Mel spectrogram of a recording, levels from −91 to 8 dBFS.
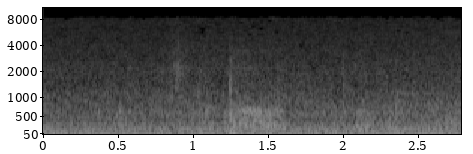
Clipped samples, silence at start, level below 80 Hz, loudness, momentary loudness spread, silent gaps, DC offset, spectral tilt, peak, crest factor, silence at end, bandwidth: under 0.1%; 0 s; -46 dBFS; -41 LUFS; 5 LU; none; under 0.1%; -6.5 dB/octave; -24 dBFS; 16 dB; 0 s; 8.4 kHz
